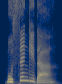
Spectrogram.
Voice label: "Motsaenggida", Korean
